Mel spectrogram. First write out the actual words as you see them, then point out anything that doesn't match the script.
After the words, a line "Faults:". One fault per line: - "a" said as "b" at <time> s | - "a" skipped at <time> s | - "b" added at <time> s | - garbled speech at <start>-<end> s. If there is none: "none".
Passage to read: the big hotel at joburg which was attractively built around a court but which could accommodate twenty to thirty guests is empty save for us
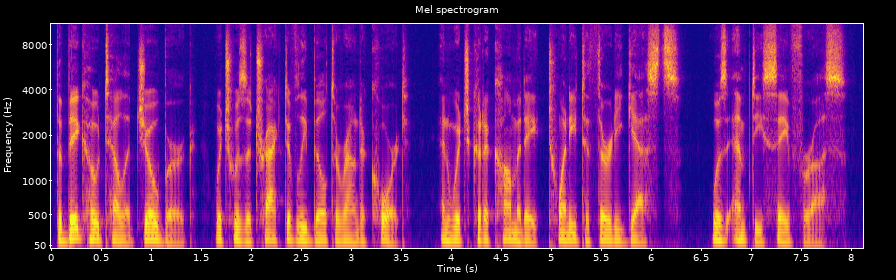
the big hotel at joburg which was attractively built around a court and which could accommodate twenty to thirty guests was empty save for us
Faults:
- "but" said as "and" at 3.9 s
- "is" said as "was" at 6.6 s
